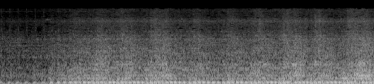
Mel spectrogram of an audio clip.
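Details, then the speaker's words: Honda Vario 125 FI scooter after a rough-noise repair, reassembled with the piston set at top dead center. Engine note rises smoothly with throttle, no rattles or knocks. Normal revving: smooth and responsive. "oke oke teman-teman hasil akhirnya halus ya ahah halus teman-teman"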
